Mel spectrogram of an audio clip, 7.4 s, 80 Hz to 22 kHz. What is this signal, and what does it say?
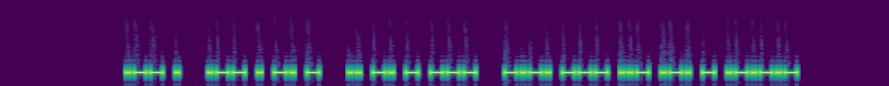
Morse code, heard as a keyed tone, about 36 wpm, 700 Hz. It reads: WE WENT INTO COURT.
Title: Sentences from Top 1600 Words 35wpm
